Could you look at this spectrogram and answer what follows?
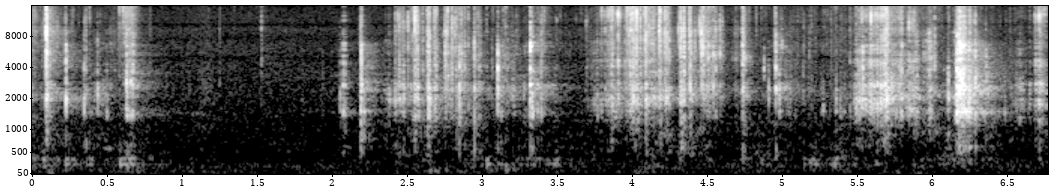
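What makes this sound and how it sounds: A metal knife blade cuts through the grid-scored surface of a solid light-blue bar of soap held in the palm, carving and crushing it and breaking off small cubes. Bright, crisp crunching and clicking bursts come in irregular clusters, with a quiet pause early on, before denser, louder crumbling toward the end.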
